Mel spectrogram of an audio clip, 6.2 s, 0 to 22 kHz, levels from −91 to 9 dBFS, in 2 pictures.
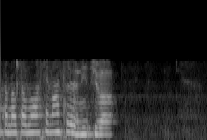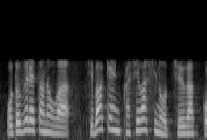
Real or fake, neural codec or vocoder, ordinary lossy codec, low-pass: fake; codec, 16 kHz, 8 kbps, FunCodec, trained on LibriTTS, 25 frames a second; none; 3.6 kHz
